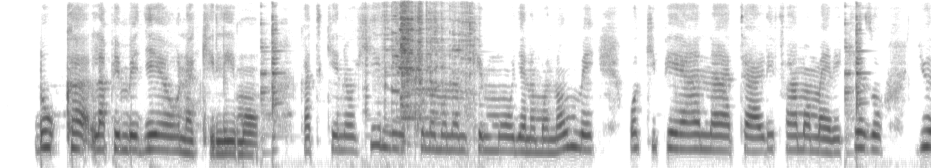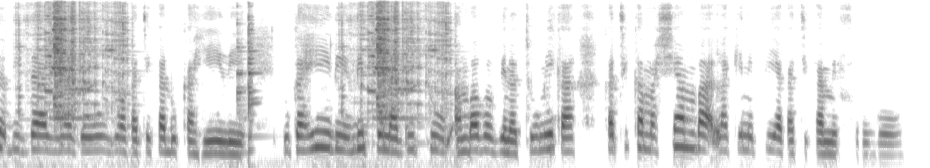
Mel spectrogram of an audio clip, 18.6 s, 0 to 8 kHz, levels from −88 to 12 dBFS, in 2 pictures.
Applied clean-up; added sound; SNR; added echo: none; Dishes, pots, and pans; 4 dB; none.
